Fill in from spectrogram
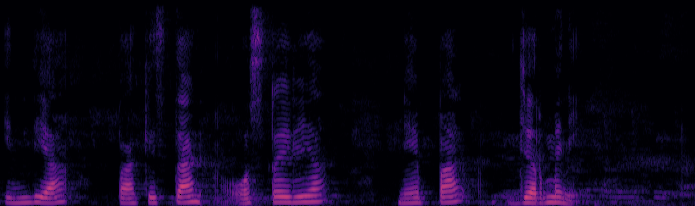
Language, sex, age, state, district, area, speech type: Malayalam, female, 45-60, Kerala, Kottayam, rural, spontaneous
